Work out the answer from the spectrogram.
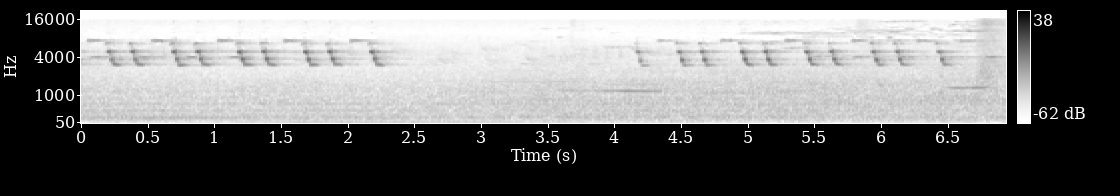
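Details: Bishopston, Bristol, 29 November 2014, morning: a Rose-coloured Starling gives a long series of crisp, high doubled chirps, about two each second, a short break, then another even run.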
